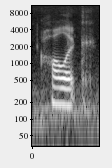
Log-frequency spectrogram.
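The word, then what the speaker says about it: xxxHOLiC: holic okay I know there's three x's in front of it they're not pronounced there's Alessandra Hunter right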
